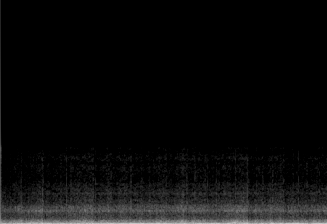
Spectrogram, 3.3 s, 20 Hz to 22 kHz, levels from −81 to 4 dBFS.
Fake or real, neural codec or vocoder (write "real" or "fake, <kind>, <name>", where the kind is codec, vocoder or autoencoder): fake, vocoder, Vocos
